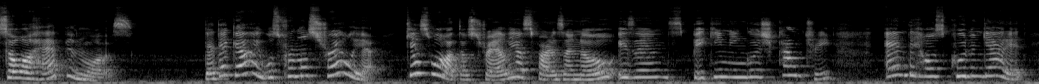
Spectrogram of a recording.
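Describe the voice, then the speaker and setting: In a Brazilian accent, the speaker uses a bright, sharp tone with very wide pitch swings at a fairly slow pace, with audible room echo. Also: woman, extremely high pitch for a woman. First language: Portuguese. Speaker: vlogger teaching English. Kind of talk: casual vlog talk to camera.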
